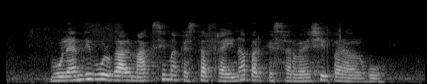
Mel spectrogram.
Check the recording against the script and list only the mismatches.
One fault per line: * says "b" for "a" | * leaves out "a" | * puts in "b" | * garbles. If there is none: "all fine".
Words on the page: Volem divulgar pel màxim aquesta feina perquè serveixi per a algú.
* says "al" for "pel"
